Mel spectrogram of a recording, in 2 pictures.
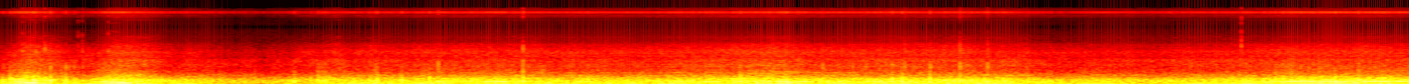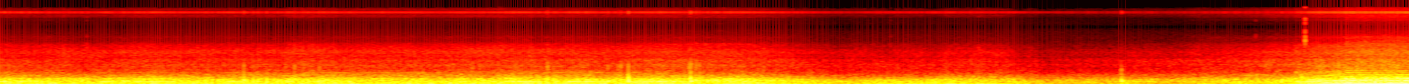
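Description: Steady low wind rumble buffeting a GoPro camera carried aloft on a kite line, easing off for a few seconds near the end and then rising again.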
